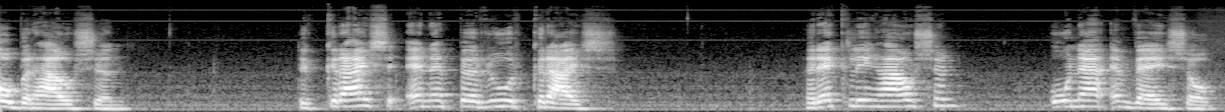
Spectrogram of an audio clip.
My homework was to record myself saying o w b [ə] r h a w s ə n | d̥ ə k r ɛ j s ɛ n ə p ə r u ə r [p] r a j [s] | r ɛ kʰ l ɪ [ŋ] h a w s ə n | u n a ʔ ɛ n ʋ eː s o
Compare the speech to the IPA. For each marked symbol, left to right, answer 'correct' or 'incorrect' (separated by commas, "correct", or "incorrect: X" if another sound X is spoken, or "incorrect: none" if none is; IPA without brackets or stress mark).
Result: correct, incorrect: k, correct, correct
